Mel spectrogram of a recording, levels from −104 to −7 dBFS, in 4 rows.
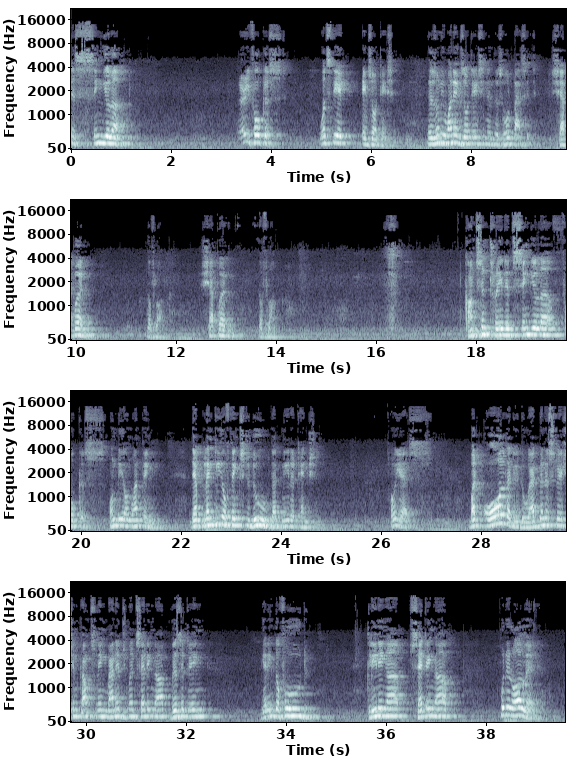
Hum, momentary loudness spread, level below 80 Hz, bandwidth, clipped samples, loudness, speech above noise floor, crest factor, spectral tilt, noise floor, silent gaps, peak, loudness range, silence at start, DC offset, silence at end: none; 23 LU; -46 dBFS; 14 kHz; under 0.1%; -19 LUFS; 27 dB; 20 dB; -6 dB/octave; -45 dBFS; none; -2 dBFS; 10 LU; 0 s; under 0.1%; 0.15 s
